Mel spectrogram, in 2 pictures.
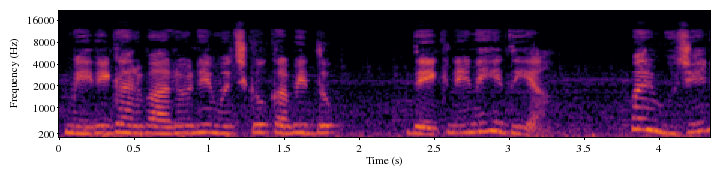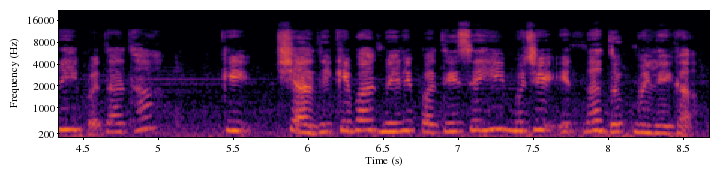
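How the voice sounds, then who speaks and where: Woman acting gentle housewife, polite, pleading, highish voice, cartoon drama, noisy background. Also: normal speed, lightly acted. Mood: distressed. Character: gentle, distressed, placating women of a troubled household. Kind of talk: cartoon story dialogue. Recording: clear background noise under voice.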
